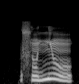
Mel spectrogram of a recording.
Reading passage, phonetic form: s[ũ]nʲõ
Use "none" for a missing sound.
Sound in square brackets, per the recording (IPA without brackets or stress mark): õ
